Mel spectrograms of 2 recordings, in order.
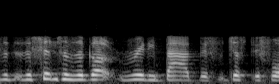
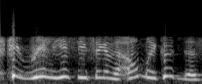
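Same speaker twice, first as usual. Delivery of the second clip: high, loud imitation of astonished nurses; excited, high-pitched retold amazement; amazed recognition; 7 semitones higher, 3 dB louder than usual. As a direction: act out starstruck disbelief.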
